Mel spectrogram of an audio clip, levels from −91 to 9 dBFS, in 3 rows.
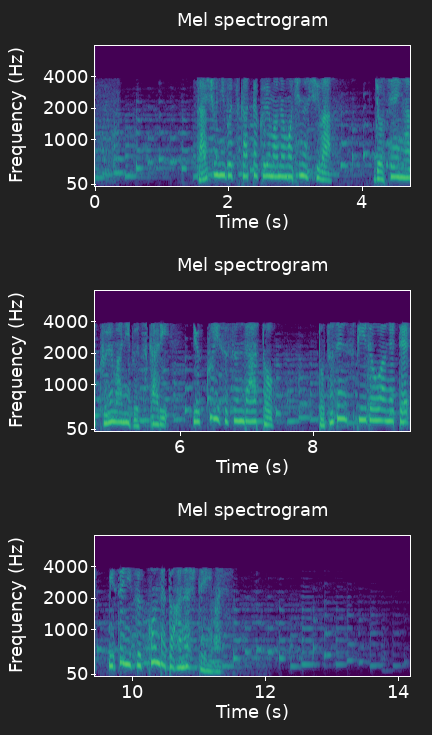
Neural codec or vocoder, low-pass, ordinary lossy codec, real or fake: vocoder, 22.05 kHz, 80 mel bands, WaveNeXt; 7.2 kHz; AAC, 16 kbps; fake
